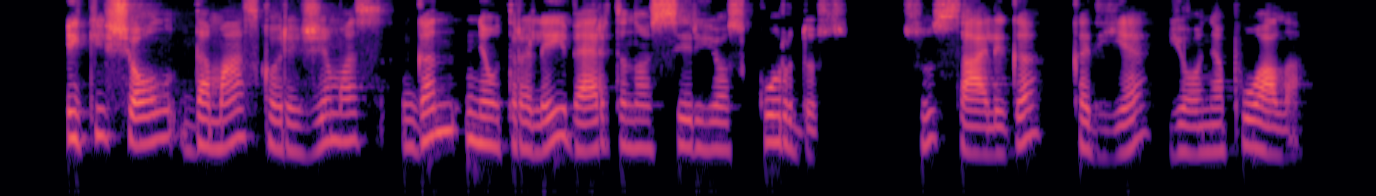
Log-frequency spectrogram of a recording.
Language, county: Lithuanian, Panevėžys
